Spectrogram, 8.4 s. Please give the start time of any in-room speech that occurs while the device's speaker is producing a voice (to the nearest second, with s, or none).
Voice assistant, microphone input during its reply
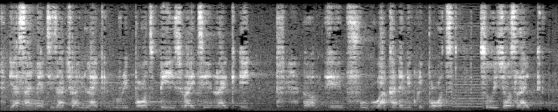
none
